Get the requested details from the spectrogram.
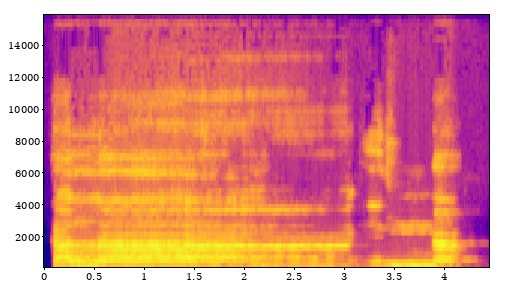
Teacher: majaiz munfasil dibaca dalam keadaan 6 harokat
